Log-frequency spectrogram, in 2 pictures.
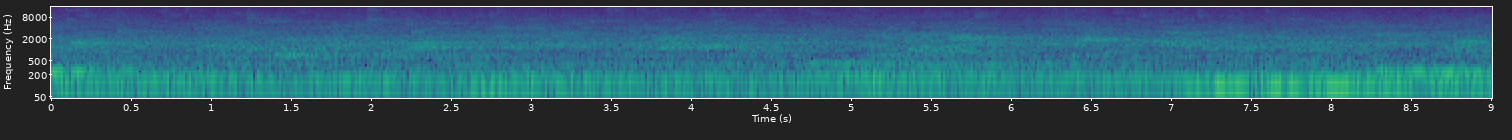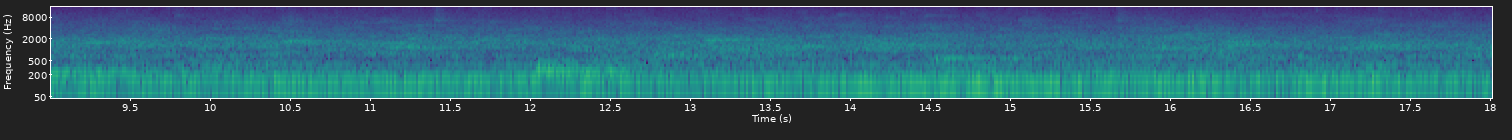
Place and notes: Rosselange, France - Remoteness in the mine
Feeling the remoteness in the underground mine. We are far from everything and deeply underground. Water is falling in the tunnel in a distant and melancholic constant rain.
